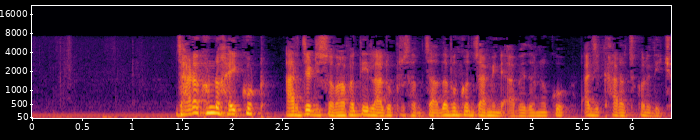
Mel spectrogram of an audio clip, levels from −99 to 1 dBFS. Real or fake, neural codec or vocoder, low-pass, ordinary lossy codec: real; none; 7.2 kHz; none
